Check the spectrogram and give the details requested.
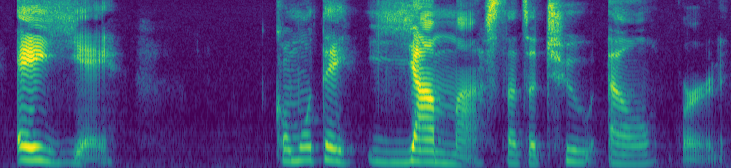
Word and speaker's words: llamas: If you see a word that starts or that has two L's anywhere, when there are two L's together, it always makes a Y sound, like a Y. Eye. ¿Cómo te llamas?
